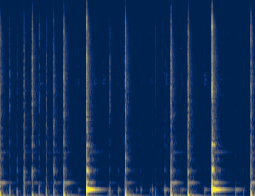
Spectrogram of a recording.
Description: World Dance; Spectrasonics - Supreme Beats

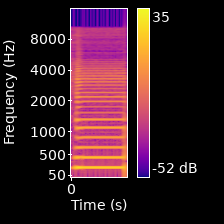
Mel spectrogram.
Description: Alto Sax A2; Proteus 2000; Digital Sound Factory Proteus 2000

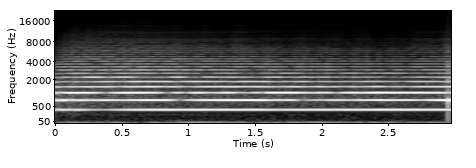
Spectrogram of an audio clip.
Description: BRS TBNS, LOW BRASS; Roland - LA Composer vol. 1

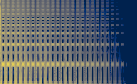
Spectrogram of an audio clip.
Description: Pollard Syndrum

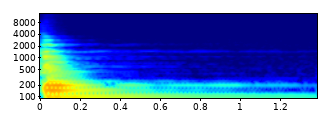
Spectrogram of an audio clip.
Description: PITZ PIANO

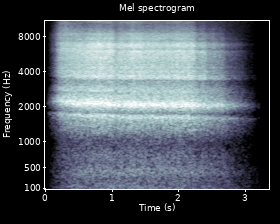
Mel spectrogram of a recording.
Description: BRTH, BREATH FX, Jazz FX; Spectrasonics; Vocal Planet

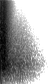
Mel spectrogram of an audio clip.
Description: CLAP, HAND CLAP

